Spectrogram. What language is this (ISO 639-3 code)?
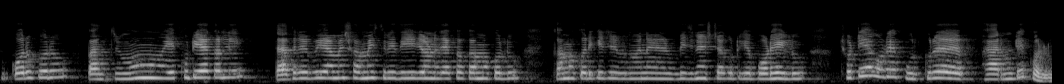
ori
